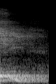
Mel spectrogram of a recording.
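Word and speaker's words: Xi: They actually met, she and all them, they pronounce it as she.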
